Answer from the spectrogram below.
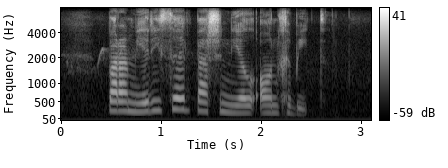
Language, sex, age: Afrikaans, female, 21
